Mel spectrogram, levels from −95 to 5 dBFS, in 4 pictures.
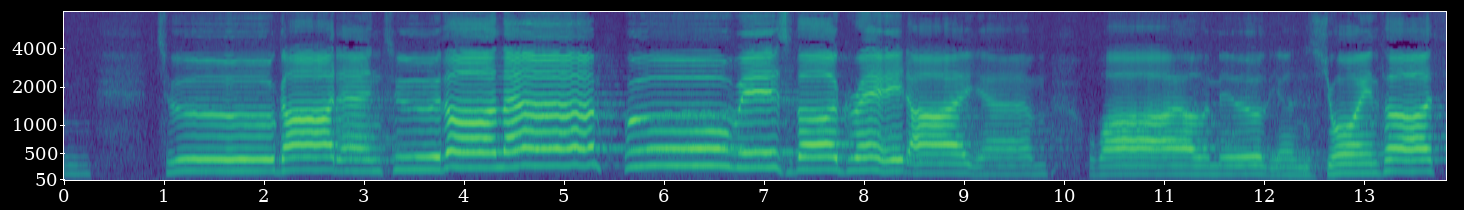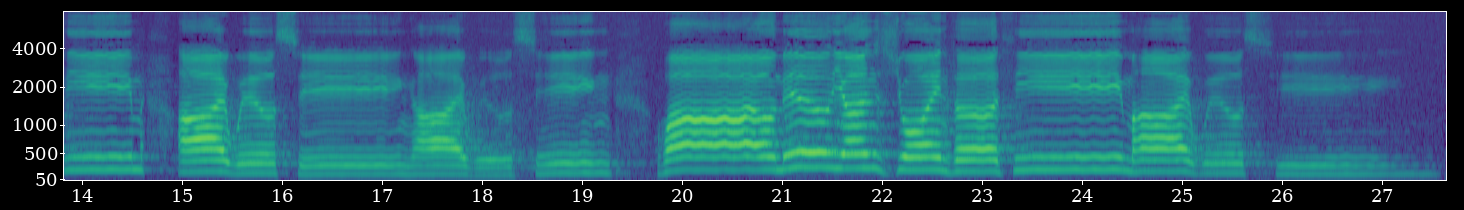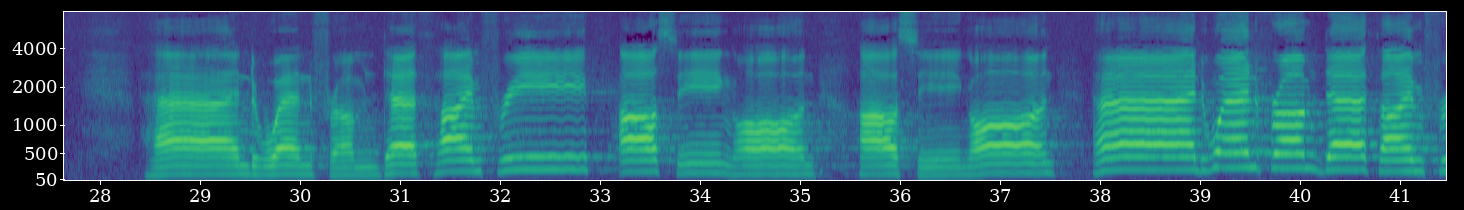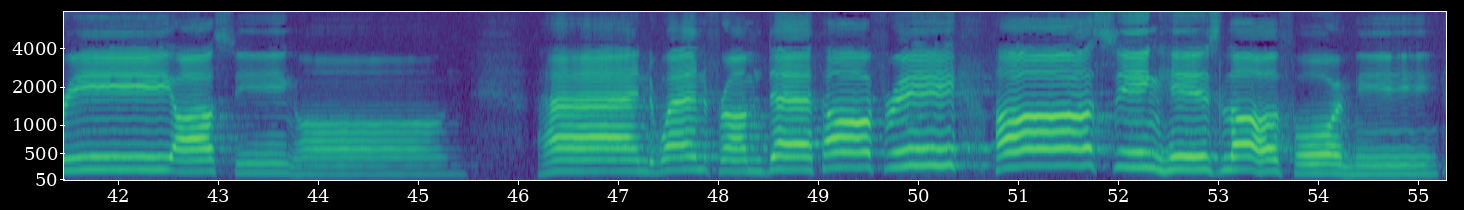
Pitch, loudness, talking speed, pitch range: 195 Hz, -22 LUFS, 70 wpm, 150-225 Hz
